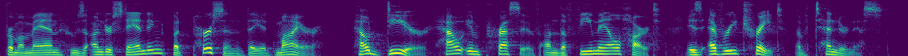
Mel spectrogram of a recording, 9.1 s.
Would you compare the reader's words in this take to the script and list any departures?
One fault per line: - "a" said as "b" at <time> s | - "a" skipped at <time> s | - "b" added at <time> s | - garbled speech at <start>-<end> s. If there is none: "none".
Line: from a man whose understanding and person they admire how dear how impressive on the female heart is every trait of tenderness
- "and" said as "but" at 1.7 s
